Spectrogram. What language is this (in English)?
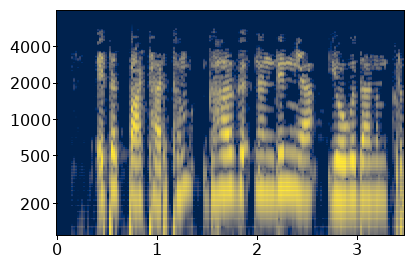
Sanskrit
